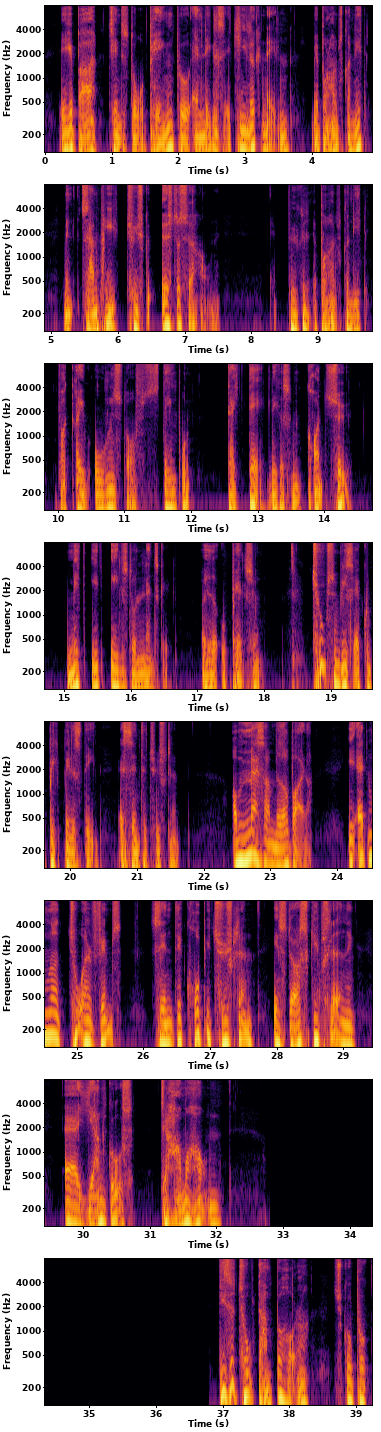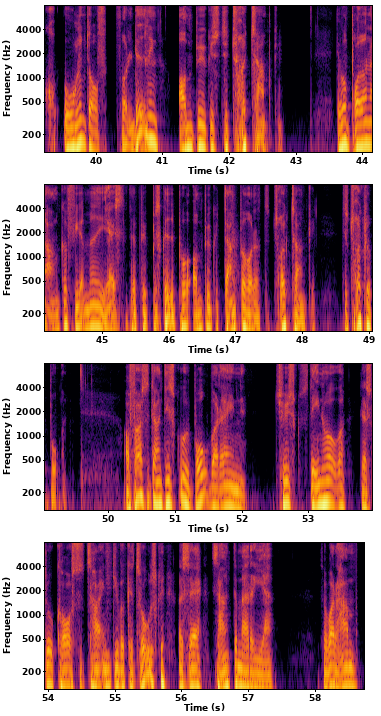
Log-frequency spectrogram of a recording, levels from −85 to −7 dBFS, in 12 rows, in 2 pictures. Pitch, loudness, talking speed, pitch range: 110 Hz, -23 LUFS, 120 wpm, 95-125 Hz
